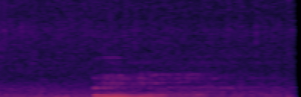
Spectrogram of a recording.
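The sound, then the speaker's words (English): Steady, soft rain falls throughout as a constant hiss, with a brief low voiced sound rising over it for a moment near the middle. “What are you doing out there in the rain?”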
